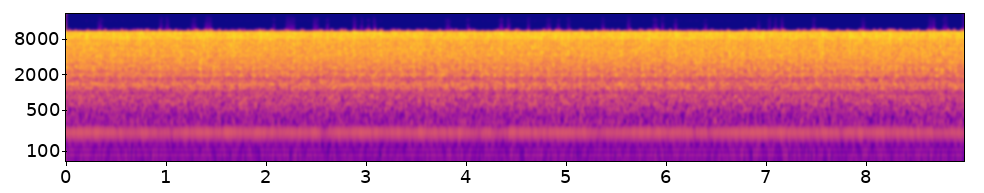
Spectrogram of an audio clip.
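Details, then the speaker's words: 2015 VW Polo Sedan at 76,000 km, new battery, cold start. For years it knocked only when cold, and worse on Rosneft oil. Steady, even cold idle with a smooth hum and no ticking or knocking as it warms; the knock has suddenly disappeared. Normal cold idle. "Вот так, проехав 76 тысяч, двигатель внезапно перестал стучать."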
